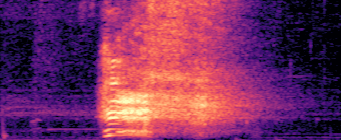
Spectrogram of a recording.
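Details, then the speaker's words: Woman during an allergy attack that began at work and at an eye exam, sore throat after: single sharp explosive sneeze fading into a breathy tail. "Y me fui a hacer el examen de la vista y también empecé a estornudar como loca."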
